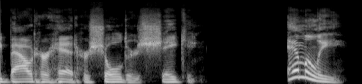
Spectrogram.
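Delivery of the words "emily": high shocked gasp of a name; mother crying out her daughter's name in shock. A narrator's reading. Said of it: "Beatrice gasped".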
